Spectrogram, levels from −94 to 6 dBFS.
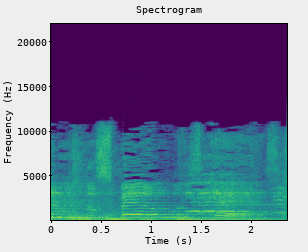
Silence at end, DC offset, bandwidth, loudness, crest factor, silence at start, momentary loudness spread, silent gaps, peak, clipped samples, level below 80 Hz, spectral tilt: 0 s; under 0.1%; 11.5 kHz; -15 LUFS; 14 dB; 0 s; 5 LU; none; -2 dBFS; under 0.1%; -26 dBFS; -4 dB/octave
